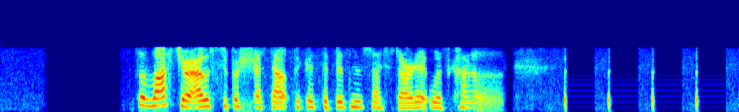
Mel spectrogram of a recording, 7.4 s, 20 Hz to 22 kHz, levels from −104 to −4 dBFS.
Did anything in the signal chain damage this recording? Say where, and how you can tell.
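Yes. G.729 codec damage at the codec stage runs throughout: the 8 kbit/s pulse-based speech model leaves nothing above 4 kHz and makes the voice rough and synthetic.

VoIP packet loss concealed by the speech codec at 0.42–1.2 s, 2.41–2.59 s (after "year I was super", before "out because the business") and 4.64–5.07 s (after "business I started was"). This is a network fault: the decoder stretched the last frame into fading buzz.

Stutter with silent gaps from 5.65 s to the end: a 145 ms burst repeats every 437 ms with about 290 ms of digital silence between, likely a stalled playback buffer replaying its last fragment.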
